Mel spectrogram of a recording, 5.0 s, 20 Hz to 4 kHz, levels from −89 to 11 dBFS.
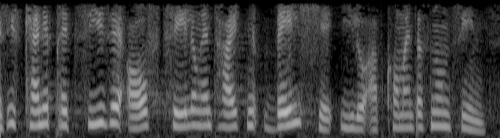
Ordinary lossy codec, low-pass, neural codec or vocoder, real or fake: none; 3.6 kHz; none; real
